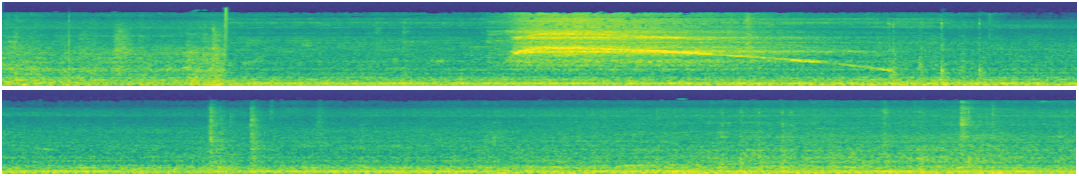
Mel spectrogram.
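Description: Onboard sound of a Kotoden Shido Line electric train, a former Nagoya subway car, braking into a station: a whine falls steadily in pitch as it slows to a stop, over a steady low hum. A few short clunks follow while it stands, before it moves off again near the end.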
